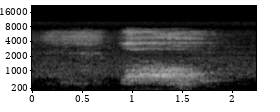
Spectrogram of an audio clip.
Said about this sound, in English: I'm breathing heavy. I can't breathe and talk at the same time.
